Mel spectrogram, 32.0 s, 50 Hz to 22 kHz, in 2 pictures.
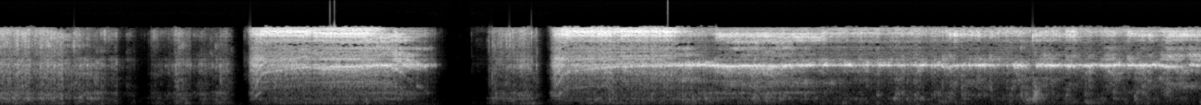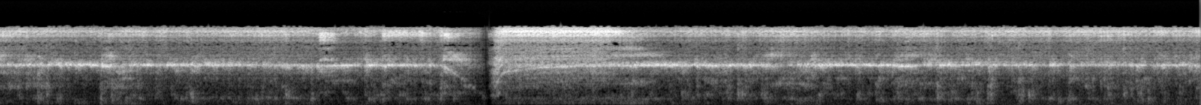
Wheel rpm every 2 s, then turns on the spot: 20, 60, 140, 40, 220, 230, 230, 230, 230, 230, 190, 160, 230, 230, 230, 230.
0-2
